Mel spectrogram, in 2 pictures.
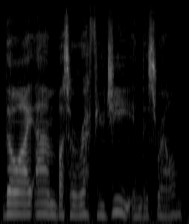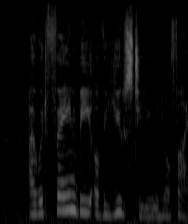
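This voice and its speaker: A woman's voice: lowish voice, moderate pace, darkish tone, a little hiss or hum, lightly acted. An actress playing a humble, earnest refugee warrior woman in a video game, speaking in formal, archaic phrases. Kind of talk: video game cutscene acting.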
